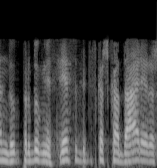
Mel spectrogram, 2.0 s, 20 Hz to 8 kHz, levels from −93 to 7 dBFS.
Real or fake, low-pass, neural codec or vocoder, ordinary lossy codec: fake; 7.2 kHz; codec, 24 kHz, 3.1 kbps, DualCodec; AAC, 16 kbps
